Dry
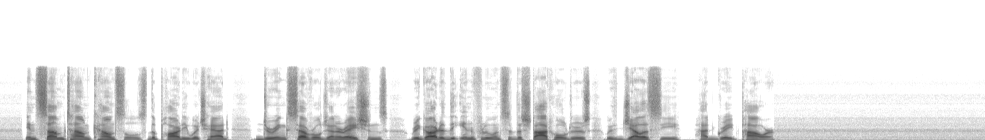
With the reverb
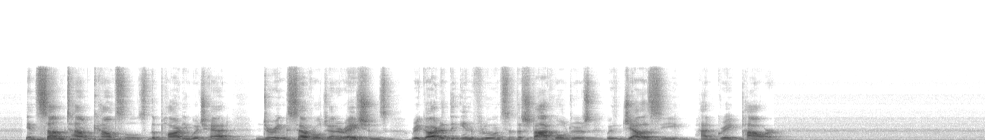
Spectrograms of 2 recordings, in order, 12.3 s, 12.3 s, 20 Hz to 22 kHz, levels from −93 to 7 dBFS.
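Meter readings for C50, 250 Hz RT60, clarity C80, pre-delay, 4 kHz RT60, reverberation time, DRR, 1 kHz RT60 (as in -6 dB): 12.0 dB, 0.70 s, 16.5 dB, 3 ms, 0.35 s, 0.50 s, 3.0 dB, 0.45 s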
